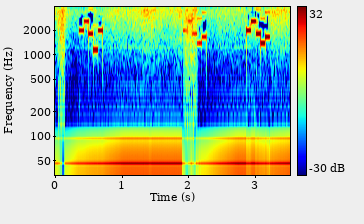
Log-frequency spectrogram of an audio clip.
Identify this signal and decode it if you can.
Five-tone selective call (ZVEI), heard as quick runs of five tones, tones of about 70 ms. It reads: 88728 88746
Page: SDR/ZVEI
